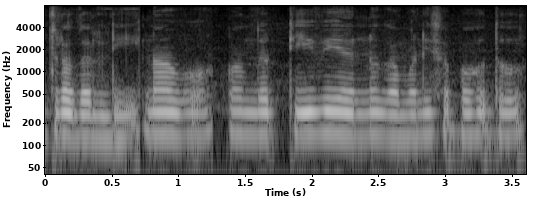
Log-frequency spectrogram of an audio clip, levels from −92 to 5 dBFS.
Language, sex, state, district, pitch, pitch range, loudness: Kannada, male, Karnataka, Shimoga, 140 Hz, 135-140 Hz, -31 LUFS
